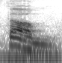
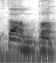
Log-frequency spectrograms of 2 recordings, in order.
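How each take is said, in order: First: The word ends with the M sound. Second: The word ends with an audible B sound. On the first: The speaker calls it right. "It's thumb. So the last sound is going to be the M" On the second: The speaker calls it wrong. "the B is silent, so don't say thumb"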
